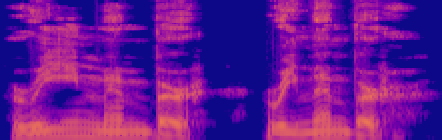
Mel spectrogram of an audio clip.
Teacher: La R de inglés es como la R de español, pero mucho más suave. Y la primera E de esta palabra se pronuncia como una I corta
